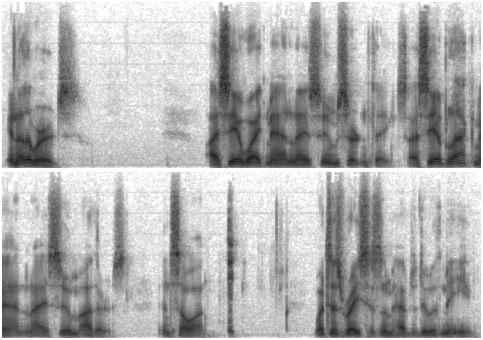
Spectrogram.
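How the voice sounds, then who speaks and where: A man co-hosting an internet talk radio show, reading a scripted introduction with a sore throat that makes his voice gravelly and deep. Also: animated, normal speed, pauses often, pushed and bright, no echo, muffled recording.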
